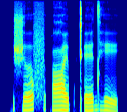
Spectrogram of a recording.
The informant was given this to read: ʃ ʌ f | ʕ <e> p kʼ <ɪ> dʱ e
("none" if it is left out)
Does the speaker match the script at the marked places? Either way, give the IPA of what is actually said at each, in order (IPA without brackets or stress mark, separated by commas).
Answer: ɛ, ɛ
